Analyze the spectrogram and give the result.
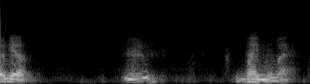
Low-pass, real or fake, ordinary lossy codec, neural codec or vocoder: none; fake; none; codec, 16 kHz, 0.5 kbps, FreqCodec, smaller model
